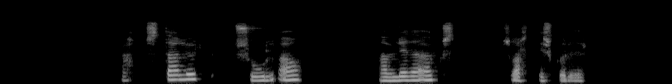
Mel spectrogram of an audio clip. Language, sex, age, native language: Icelandic, female, 40-49, Icelandic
